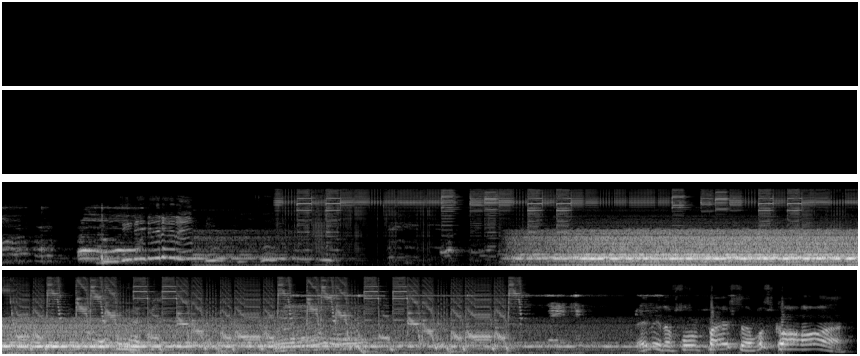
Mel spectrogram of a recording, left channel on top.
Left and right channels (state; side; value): silent; left; digital silence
